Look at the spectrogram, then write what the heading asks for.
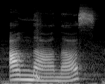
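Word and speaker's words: ananas: будьте обережні банан ще подібним фруктом який має наголос такий для нас незвичний це ананас ананас так теж Зверніть увагу на це Ідемо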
